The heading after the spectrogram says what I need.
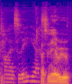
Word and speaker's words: Tyseley: Mike, you got a boat, in fact several boats over the years, and finally Tilsley, is that how you pronounce it? Tyseley. Tyseley, yes.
